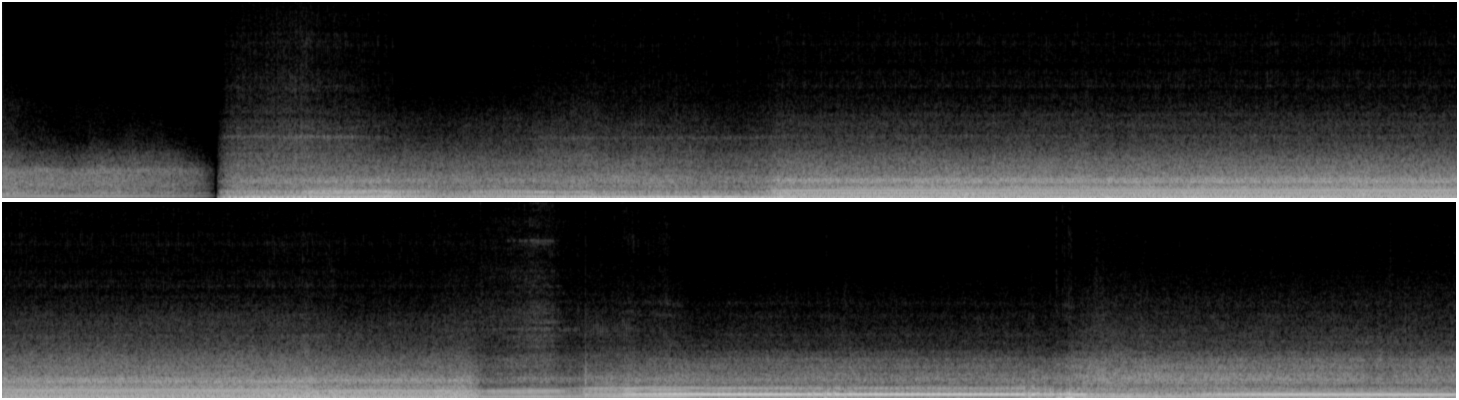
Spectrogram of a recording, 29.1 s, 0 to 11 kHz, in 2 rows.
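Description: Porsche Panamera Turbo S E-Hybrid Sport Turismo's twin-turbo V8 running while the car drives at a steady pace. The engine note holds steady for long stretches and changes suddenly about 2, 8 and 19 seconds in, with a brief wobble in pitch just after the last change.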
